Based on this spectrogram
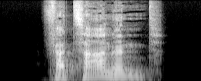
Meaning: present participle of verzahnen
- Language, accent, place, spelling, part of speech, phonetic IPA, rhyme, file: German, Germany, Berlin, verzahnend, verb, [fɛɐ̯ˈt͡saːnənt], -aːnənt, De-verzahnend.ogg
